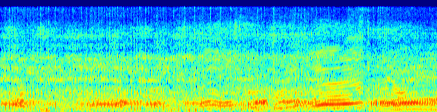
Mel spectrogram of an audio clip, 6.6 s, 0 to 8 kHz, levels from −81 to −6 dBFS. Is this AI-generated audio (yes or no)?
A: no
